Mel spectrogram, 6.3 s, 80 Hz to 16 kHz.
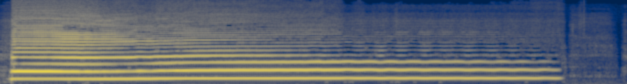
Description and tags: Tenor Sax f3
The format is ready to use in sampletank but obviously can be imported to other samplers. The collection includes multiple articulations for a realistic performance.
sampled-instruments, sax, vst, woodwind, tenor-sax, jazz, saxophone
